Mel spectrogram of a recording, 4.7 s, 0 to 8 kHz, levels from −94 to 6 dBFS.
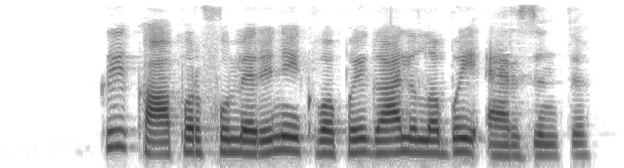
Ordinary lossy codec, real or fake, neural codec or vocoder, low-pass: AAC, 32 kbps; fake; vocoder, 24 kHz, 100 mel bands, Vocos; 7.2 kHz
